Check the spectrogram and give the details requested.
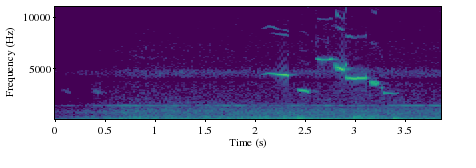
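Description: Eastern meadowlark singing a brief run of clear, slurred whistles sliding downward from high to lower pitch, over a steady faint hum and low rumble.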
